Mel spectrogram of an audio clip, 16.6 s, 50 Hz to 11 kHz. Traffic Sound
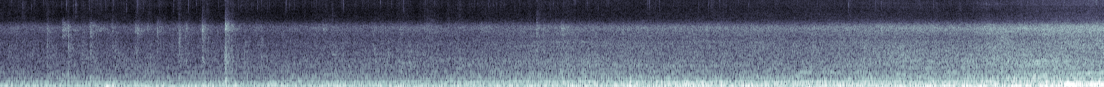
7.1s 16.5s

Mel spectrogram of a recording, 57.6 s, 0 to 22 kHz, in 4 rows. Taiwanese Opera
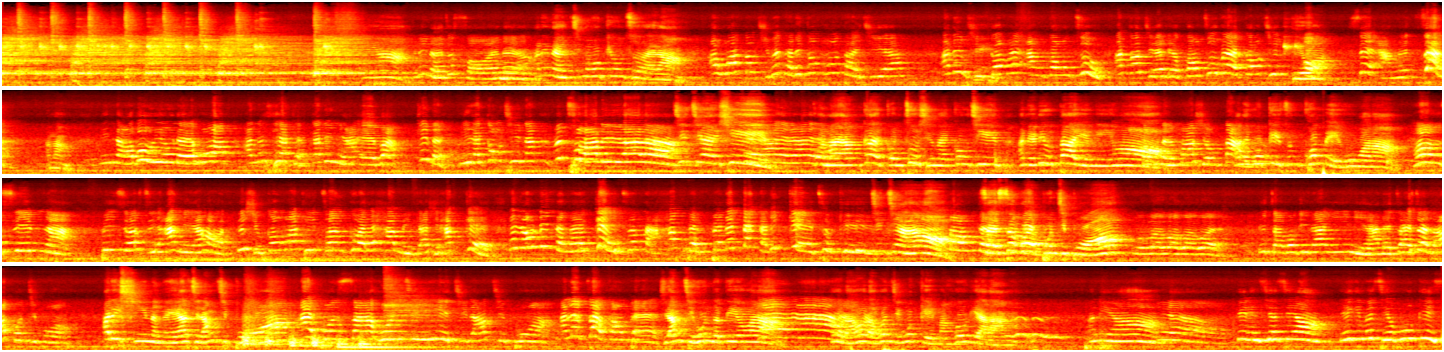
0.0s 4.1s

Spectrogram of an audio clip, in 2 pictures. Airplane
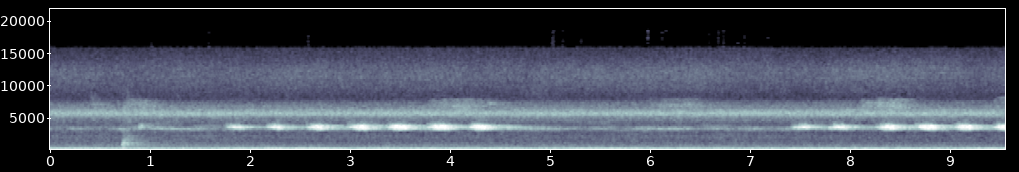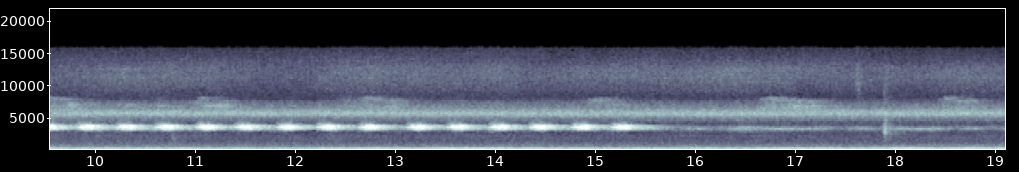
0.0s 8.3s, 12.9s 19.1s

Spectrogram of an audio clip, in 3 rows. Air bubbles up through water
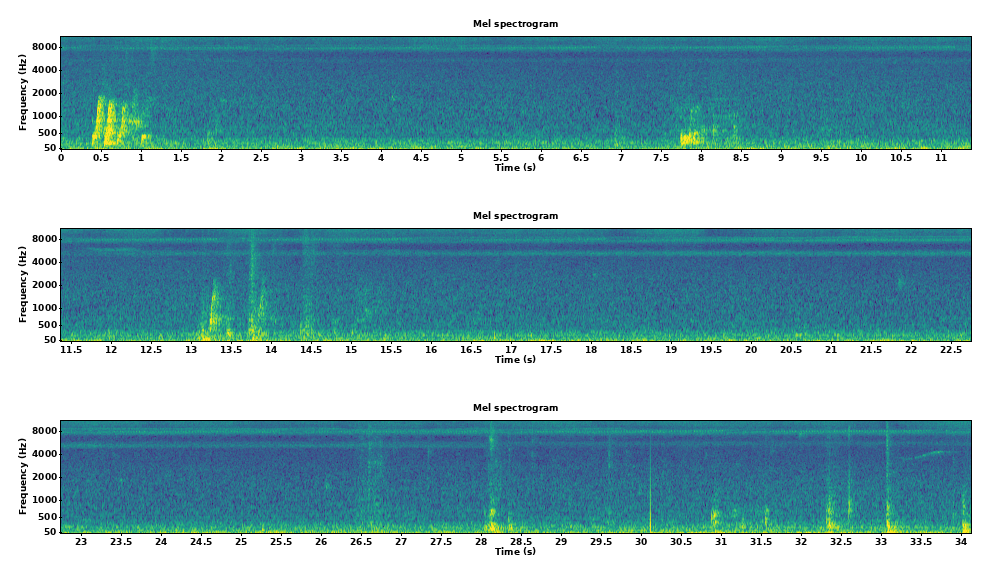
0.3s 1.3s, 7.6s 8.7s

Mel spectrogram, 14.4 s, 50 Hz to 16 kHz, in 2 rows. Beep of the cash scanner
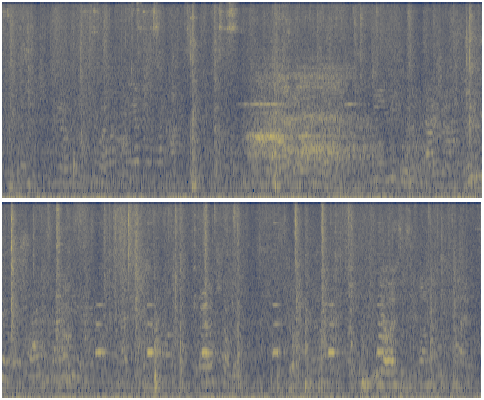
10.2s 10.4s, 11.2s 13.0s

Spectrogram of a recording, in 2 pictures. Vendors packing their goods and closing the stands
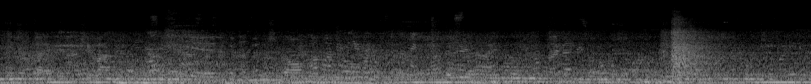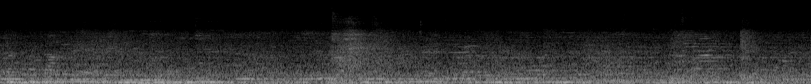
4.4s 16.2s

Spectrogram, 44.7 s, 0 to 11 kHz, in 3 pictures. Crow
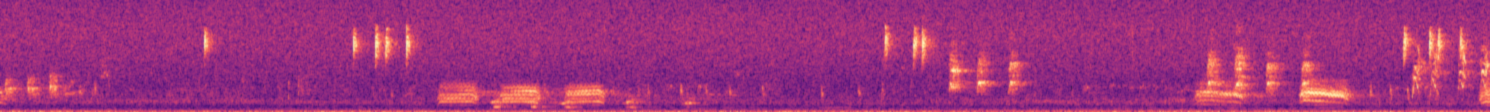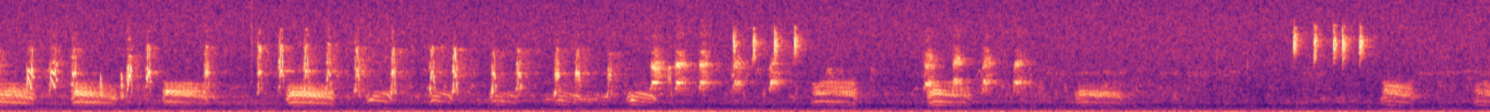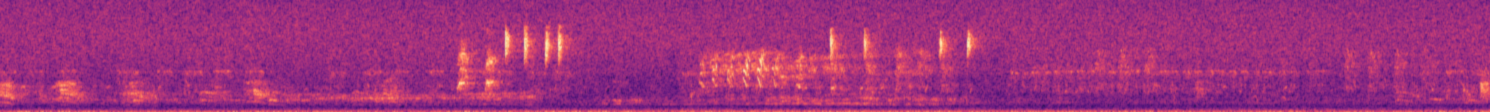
4.4s 6.2s, 12.0s 13.6s, 14.8s 17.1s, 17.8s 21.6s

